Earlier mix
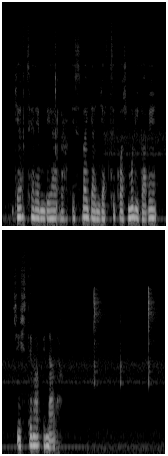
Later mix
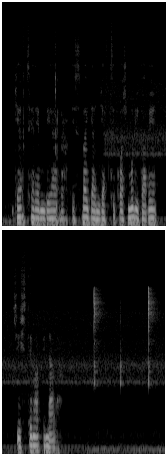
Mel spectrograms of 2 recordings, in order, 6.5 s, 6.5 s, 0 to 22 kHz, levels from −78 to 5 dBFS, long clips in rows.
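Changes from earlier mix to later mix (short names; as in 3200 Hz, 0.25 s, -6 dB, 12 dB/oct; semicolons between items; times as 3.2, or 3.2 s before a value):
speech: add resonant low shelf 110 Hz +10.5 dB, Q 3; background +7.0 dB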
